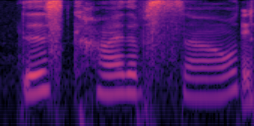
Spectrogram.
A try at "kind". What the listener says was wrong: 好像少了个N. 时间要点上去,然后有鼻音. Yeah, in my data, I found lots and lots of this. kind or sound, pronounced sound, kind. 或者完全少了鼻音，或者母音有一点鼻音，可是 m 没有了 kind, kind. It's hard for me to reproduce, but it sounds really odd to my ears. This kind of sound, 都有那个 n 加 d, 注意鼻音。This kind of sound, 那个 n, 稍微强调一点。This kind of sound, everyone?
